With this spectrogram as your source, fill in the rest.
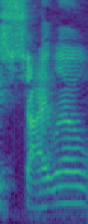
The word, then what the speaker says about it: Shiloh: We say Shiloh when we're in the US and Shilo when we're in Israel.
